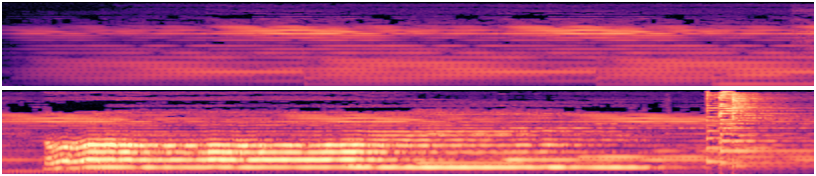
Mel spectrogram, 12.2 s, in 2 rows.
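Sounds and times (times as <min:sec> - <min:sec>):
meditation mantra chanting: 0:06.4 - 0:11.2.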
